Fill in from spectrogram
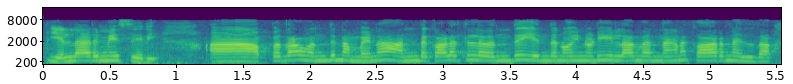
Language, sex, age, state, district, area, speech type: Tamil, female, 30-45, Tamil Nadu, Mayiladuthurai, rural, spontaneous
